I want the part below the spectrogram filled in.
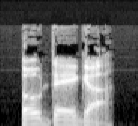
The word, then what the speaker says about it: Bodega: Yeah, true. Bodega. There's a good pronunciation guide in Half-Baked if you need it. – Did I say Bodego? – You did say Bodego.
